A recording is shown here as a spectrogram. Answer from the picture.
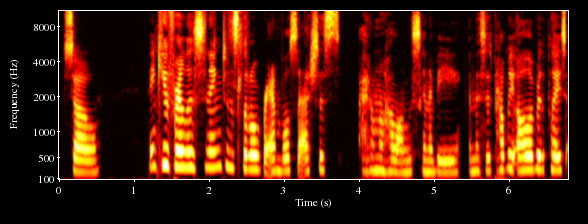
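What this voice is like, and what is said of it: Out of breath, weird-sounding voice. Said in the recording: “I probably sound weird and out of breath”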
